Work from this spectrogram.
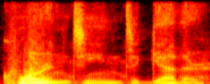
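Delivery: very deep, booming stage-hypnotist intoning. Reading an app name aloud from the screen: hypnotist voice. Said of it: "I wanna read it in my hypnotist voice".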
